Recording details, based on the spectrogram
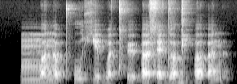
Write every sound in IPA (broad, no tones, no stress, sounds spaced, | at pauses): mː ʌ n ʌ pʰ u ç e b ɐ tʰ ʏ ʔ ɐ s ɛ d ʌ ɡ i ʔ ʌ ʔ ɐ n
